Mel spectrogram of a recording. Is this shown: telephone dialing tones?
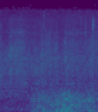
no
